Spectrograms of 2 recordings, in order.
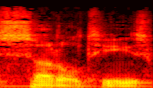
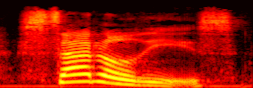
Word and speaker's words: subtleties: that's a great example subtleties if you look at how it's spelled it almost looks like it should rhyme with lies so you could say subtle ties you know but it doesn't it only half fits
